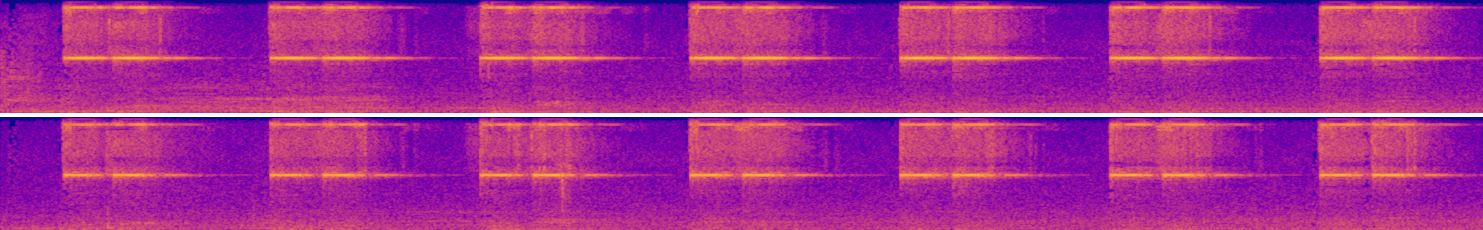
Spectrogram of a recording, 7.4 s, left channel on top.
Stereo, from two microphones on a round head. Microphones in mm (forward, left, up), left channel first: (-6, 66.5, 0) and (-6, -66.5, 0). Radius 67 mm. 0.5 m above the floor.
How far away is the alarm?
About 3.5 m.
